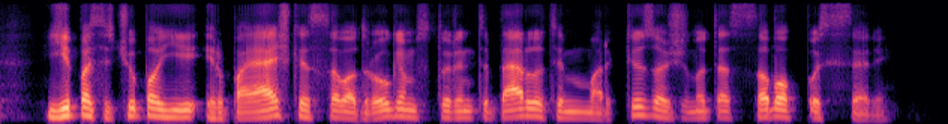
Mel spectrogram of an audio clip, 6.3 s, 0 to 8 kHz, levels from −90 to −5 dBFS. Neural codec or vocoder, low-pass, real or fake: codec, 16 kHz, about 1 kbps, DyCAST, with the encoder's durations; 7.2 kHz; fake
